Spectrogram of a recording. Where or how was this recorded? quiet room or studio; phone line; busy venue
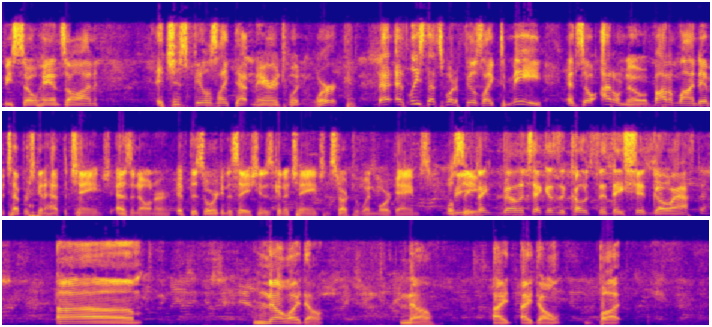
busy venue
